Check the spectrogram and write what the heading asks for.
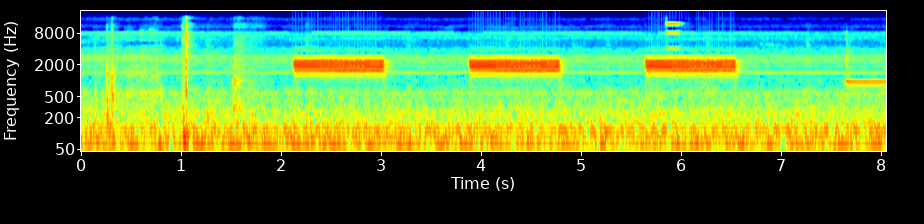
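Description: Sage EAS ENDEC sending an Emergency Alert System SAME header: three identical bursts of shrill warbling data tones, each about a second long. Near the end the steady two-tone EAS attention signal begins.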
